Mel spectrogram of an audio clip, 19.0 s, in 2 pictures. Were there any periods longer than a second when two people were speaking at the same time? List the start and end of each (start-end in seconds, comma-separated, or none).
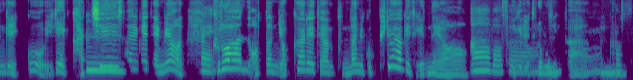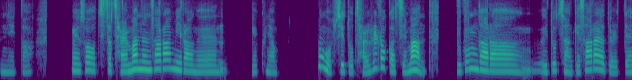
7.7-9.4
